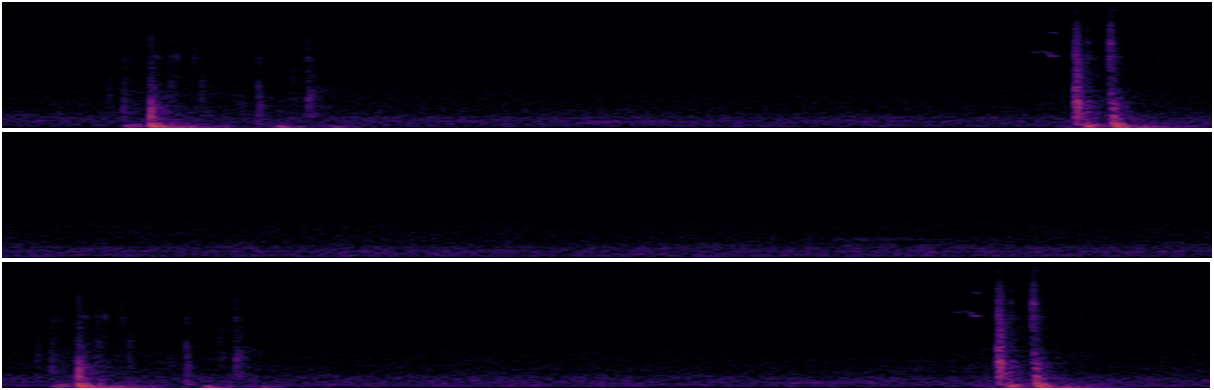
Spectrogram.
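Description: Four sharp door handle rattles and thunks, widely spaced, as doors are tried one after another along a dormitory hallway in Life is Strange, each a brief loud clatter over a quiet low background.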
